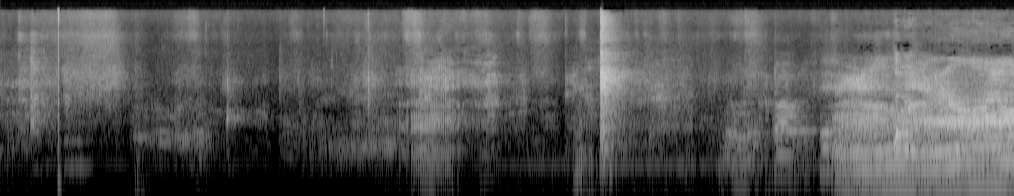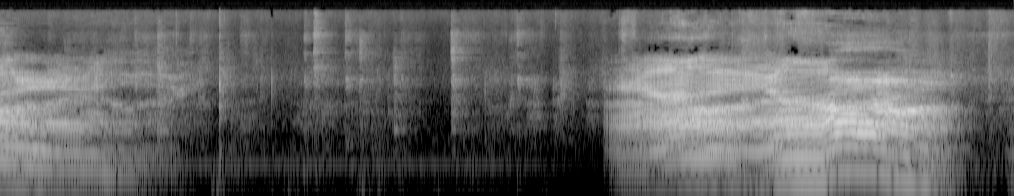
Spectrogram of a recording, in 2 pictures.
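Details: A male Vizsla gives two long, wavering, moaning growls of contentment, not threat, a joyful "singing" like pack howling when his family is together, with quiet room sounds between.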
